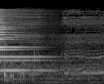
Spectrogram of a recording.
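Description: A bright bell-like ding, the subscribe-button bell sound effect, rings out at the start and fades over about a second. Soft background music with sustained, gently bending tones follows.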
